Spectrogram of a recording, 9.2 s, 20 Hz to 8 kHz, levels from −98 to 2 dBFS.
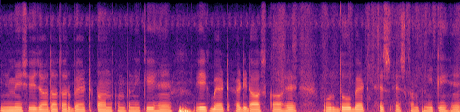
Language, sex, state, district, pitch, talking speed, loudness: Hindi, male, Haryana, Rohtak, 120 Hz, 130 wpm, -18 LUFS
